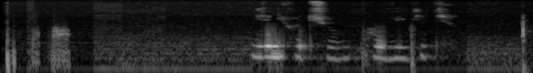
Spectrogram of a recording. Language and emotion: Russian, sad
